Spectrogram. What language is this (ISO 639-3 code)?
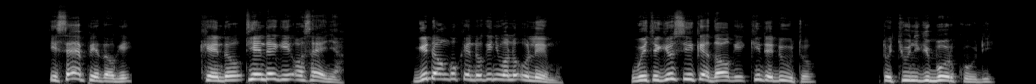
luo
